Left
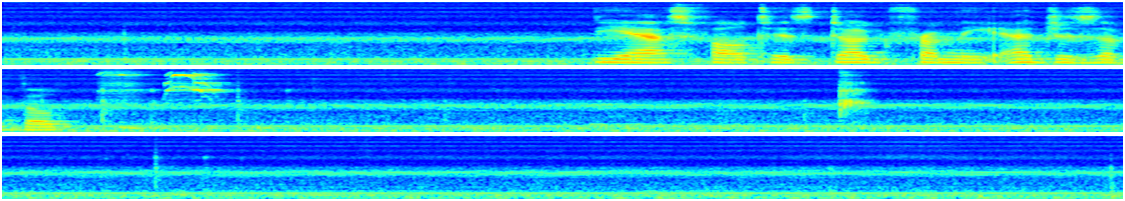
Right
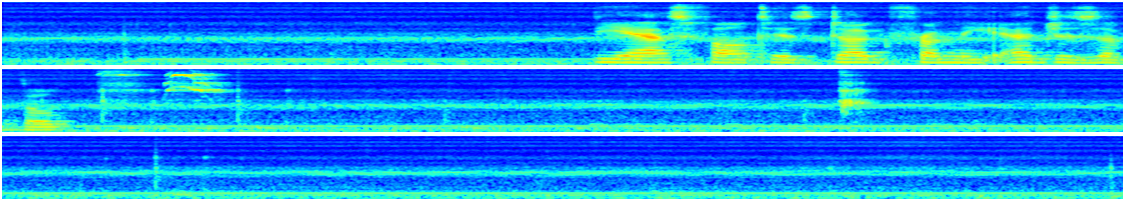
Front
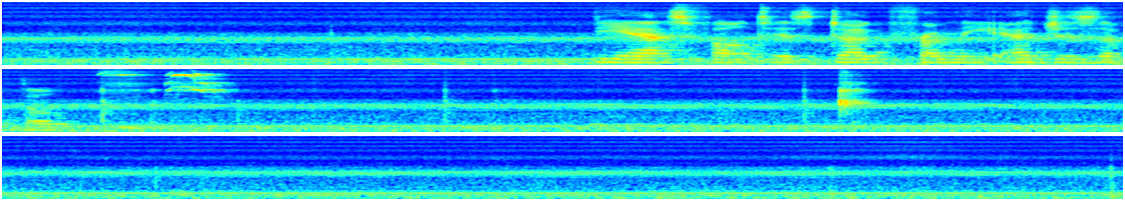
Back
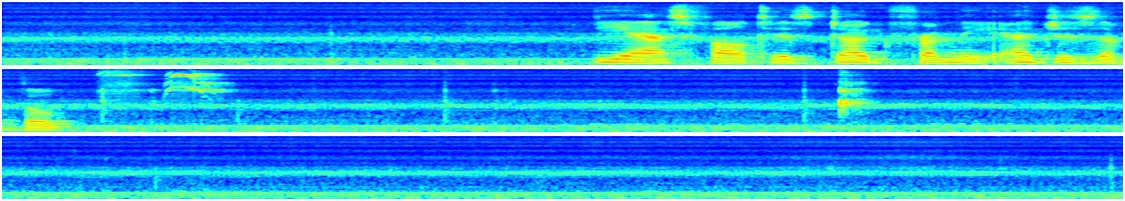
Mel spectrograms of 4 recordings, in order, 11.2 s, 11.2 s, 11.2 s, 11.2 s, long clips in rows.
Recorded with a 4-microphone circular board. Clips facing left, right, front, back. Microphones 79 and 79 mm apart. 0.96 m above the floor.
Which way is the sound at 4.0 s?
Straight behind.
